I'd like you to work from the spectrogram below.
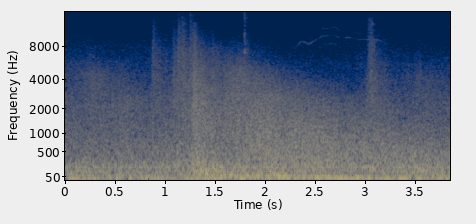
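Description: Battleship guns firing armor-piercing rounds in the naval game Ultimate Admiral Dreadnoughts, a continuous heavy rumbling barrage of booms, low and dense throughout.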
